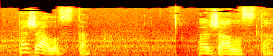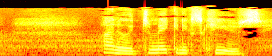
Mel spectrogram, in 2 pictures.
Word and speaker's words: пожалуйста: Пожалуйста, пожалуйста. And pay attention to the pronunciation. It differs a lot from the way it is written. Пожалуйста, пожалуйста. You hear a more neutral sound here.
